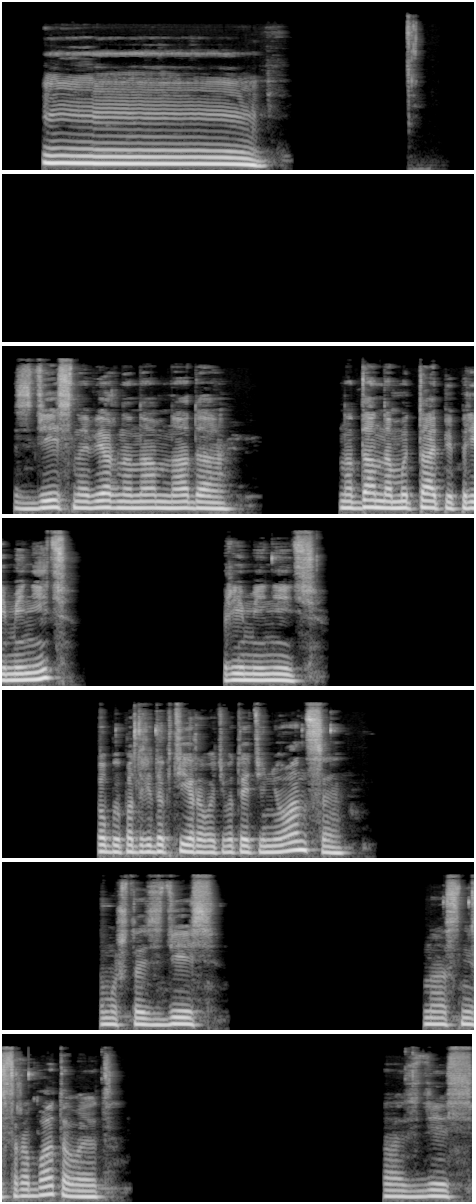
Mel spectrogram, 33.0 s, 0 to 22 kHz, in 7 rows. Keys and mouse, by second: 7.1 click, 8.3-8.7 middle drag, 9.0 shift+middle click, 9.3-15.1 middle drag, 15.4 shift+middle drag, 15.9 middle click, 17.1 click, 17.5 shift+middle drag, 18.0-19.1 middle drag, 19.3 shift+middle drag, 19.9-20.3 alt+middle drag, 21.7 middle drag, 23.0 q, 26.9 click, 27.9 middle drag, 28.3 shift+middle drag, 30.1 q, 32.2 click.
